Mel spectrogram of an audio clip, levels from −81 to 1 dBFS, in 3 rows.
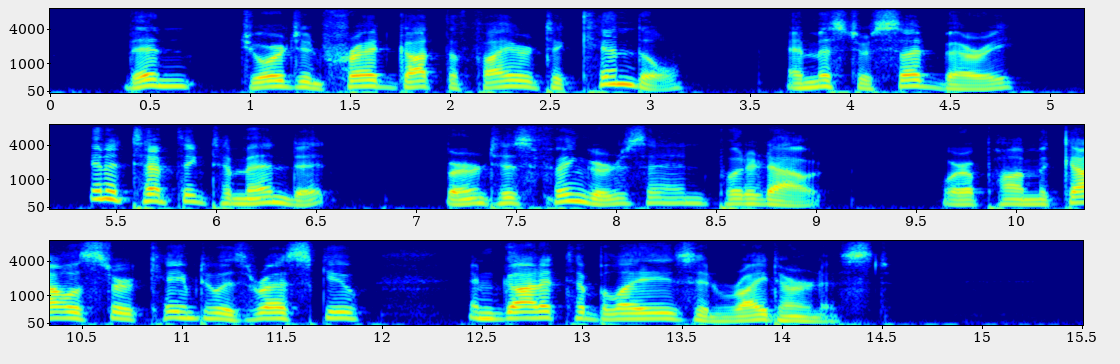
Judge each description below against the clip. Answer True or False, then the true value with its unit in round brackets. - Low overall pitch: False (145 Hz)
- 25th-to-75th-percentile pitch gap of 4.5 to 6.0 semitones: True (5.1 semitones)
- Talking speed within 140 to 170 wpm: True (145 wpm)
